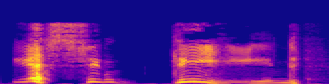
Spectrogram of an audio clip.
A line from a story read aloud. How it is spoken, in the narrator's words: cried Slughorn a little thickly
